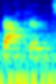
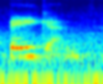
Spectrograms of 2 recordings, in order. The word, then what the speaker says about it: bacon: button or bacon that's another one that has a long a sound it's not back-end bacon so it's short an open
